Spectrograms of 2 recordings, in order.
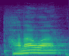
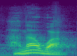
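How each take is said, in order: First: The particle wa keeps the high ending pitch. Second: The particle wa drops below the ending pitch. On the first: The speaker calls it wrong. "We did not say" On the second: The speaker calls it right. "we said ... the ending pitch of our Odaka word hana does not match the pitch of the following particle"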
